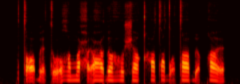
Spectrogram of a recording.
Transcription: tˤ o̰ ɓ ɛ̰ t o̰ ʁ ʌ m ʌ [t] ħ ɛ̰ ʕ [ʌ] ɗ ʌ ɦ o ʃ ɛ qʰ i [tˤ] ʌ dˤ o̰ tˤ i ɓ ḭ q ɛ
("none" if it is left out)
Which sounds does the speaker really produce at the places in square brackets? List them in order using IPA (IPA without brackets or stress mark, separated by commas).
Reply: none, ʌ, tˤ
